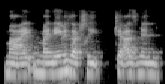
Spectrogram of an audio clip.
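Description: Friendly, straightforward woman panelist, lowish voice, roomy echo. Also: little pitch movement, moderate pace. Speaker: panelist, marketing executive. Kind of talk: panel introduction.

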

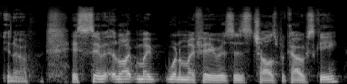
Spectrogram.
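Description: Recalling his life in a casual, informal interview with some swearing, a young man from Cardiff, Wales, born in Greece, speaks at a quick pace. His voice is on the low side, gravelly yet fairly bright. The audio is clean studio sound with no room sound.

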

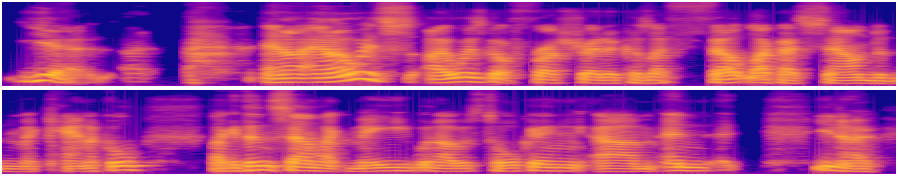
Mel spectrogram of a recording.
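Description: A man's voice: mid-range voice, animated, moderate pace, a bit bright. A man hosting a podcast, chatting eagerly about preaching with many filler words. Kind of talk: casual chat.

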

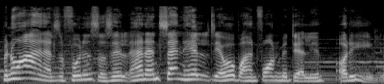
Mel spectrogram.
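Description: Male radio host, high voice, crude comic storyteller, light music under him. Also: fairly bright tone. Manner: jokey, crude, theatrical retelling. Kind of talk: comic radio news chat.

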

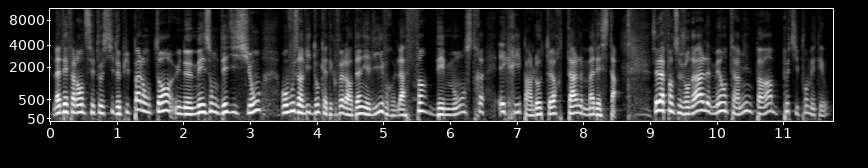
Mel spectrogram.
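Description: A man hosting a radio news segment, reading items briskly and chatting with his co-host. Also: a little high, darkish tone, no room sound, studio quality.

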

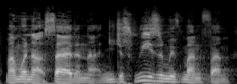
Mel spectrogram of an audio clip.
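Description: A man's voice: on the low side, animated, fast talker, a bit bright. A man with a south London accent hosting a casual podcast chat, full of street slang and tag questions. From south London, England. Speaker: podcast host.

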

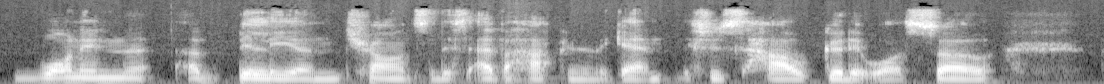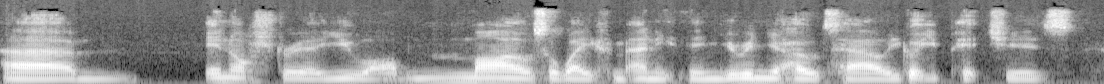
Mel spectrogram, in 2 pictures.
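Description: A man with a dark, slightly husky voice spins a lively anecdote as a podcast guest. He talks casually and swears now and then. The sound is dry and a bit dull and lo-fi. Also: lowish voice, normal speed, dry recording. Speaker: guest, professional footballer.

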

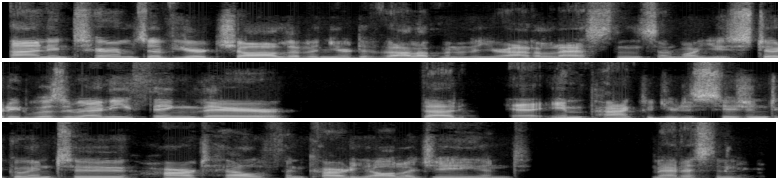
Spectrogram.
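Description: A man's voice: medium pitch, moderate pace, no room sound. A man hosts an interview podcast, thanking his audience and asking long, rambling questions. His delivery is friendly, in a mid-range voice. The recording is dry and close. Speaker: podcast host.

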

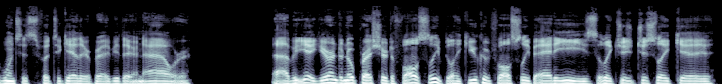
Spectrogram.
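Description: A man hosts a sleep podcast, offering a gentle, soothing bedtime monologue that meanders haltingly through trailing asides. His voice is mid-range and creaky. The sound is clean studio audio with no room sound.

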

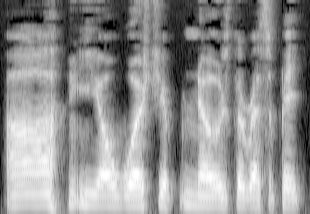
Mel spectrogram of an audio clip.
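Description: A man reading aloud and voicing an eager, fawning old woman who is secretly a witch, in a cackling, excited manner. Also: medium pitch, slow, lightly acted. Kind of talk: audiobook character reading.

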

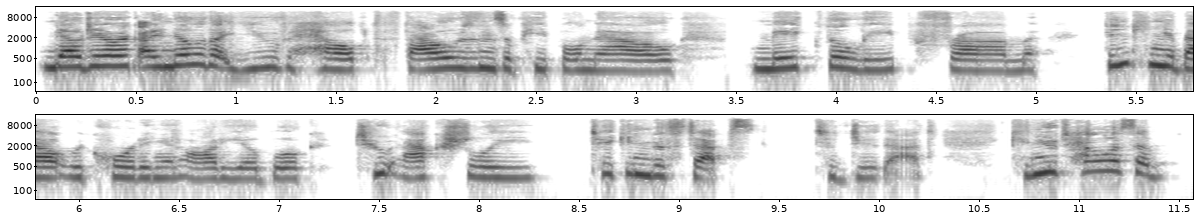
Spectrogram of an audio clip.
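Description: A woman hosts an interview, building on her guest's ideas in an affirming, reflective way. Her voice sits a little high. The recording is dry and close. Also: normal speed, darkish tone, no echo. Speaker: podcast host. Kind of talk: conversational interview.

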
